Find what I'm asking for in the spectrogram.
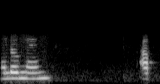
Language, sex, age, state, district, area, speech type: Hindi, female, 30-45, Madhya Pradesh, Harda, urban, conversation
